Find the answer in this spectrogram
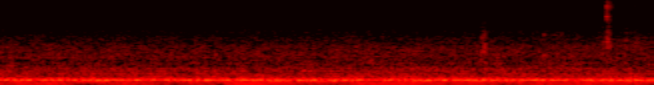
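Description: A steady low hum of room background, with a faint click near the end.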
